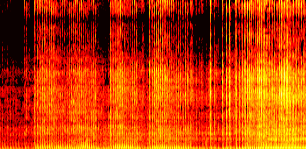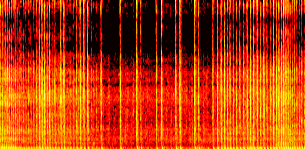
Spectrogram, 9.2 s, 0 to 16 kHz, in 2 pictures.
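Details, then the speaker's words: Honda ATC110 three-wheeler after carburetor rebuild and exhaust change, in second gear; revs surge and sag, then firing turns choppy and stumbles under throttle; more power than before, but fuel delivery is still lean, with jetting up or further cleaning suspected. "well it's got power a lot more than it did that's good um needs some tweaking needs slightly better fuel delivery maybe needs cleaning"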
